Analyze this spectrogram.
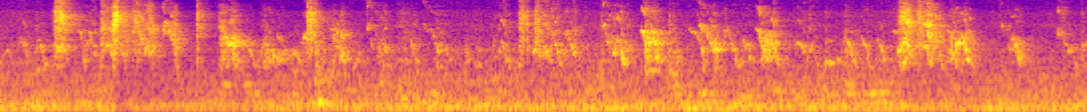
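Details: Budgerigars chattering: rapid, scratchy chirps and short squawks tumble over one another in dense bursts. There are brief pauses between the bursts.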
